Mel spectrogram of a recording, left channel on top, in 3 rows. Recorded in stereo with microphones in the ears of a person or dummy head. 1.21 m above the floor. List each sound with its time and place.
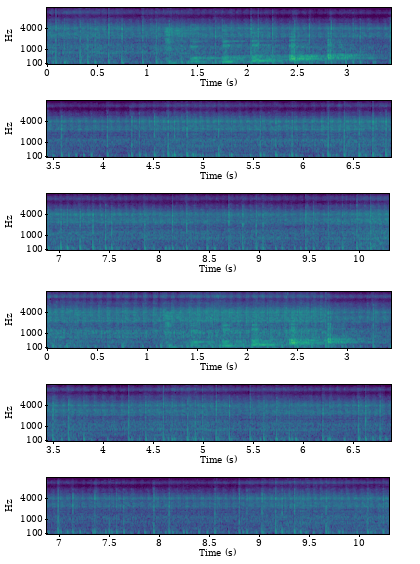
1.2 s laughter: 15° right (ahead or behind), 2.5 m; by 2.9 s 5° right (ahead or behind), 3.5 m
